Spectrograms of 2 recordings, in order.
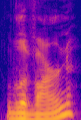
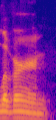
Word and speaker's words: La Vergne: post about today uh one said the g is silent so it's Laverne okay um the other one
